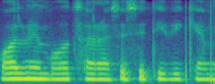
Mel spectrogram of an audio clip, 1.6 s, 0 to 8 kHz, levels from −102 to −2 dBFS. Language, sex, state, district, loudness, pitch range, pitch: Hindi, female, Arunachal Pradesh, Papum Pare, -16 LUFS, 190-200 Hz, 190 Hz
